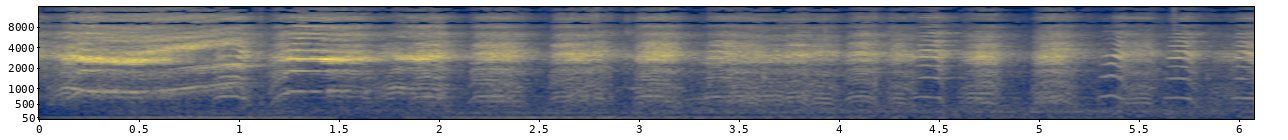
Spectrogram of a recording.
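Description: Male Andean cocks-of-the-rock calling at their lek, a loud chorus of repeated, overlapping squawks, with a long wavering call in the first second. This is the males' courtship display to a female, with sparring among the males.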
